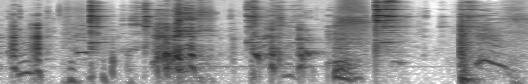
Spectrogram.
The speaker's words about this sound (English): It's pretty loud. I feel like you're sharing that bowl with all of us. Just making sure I'm getting all the milk at the bottom, you know?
